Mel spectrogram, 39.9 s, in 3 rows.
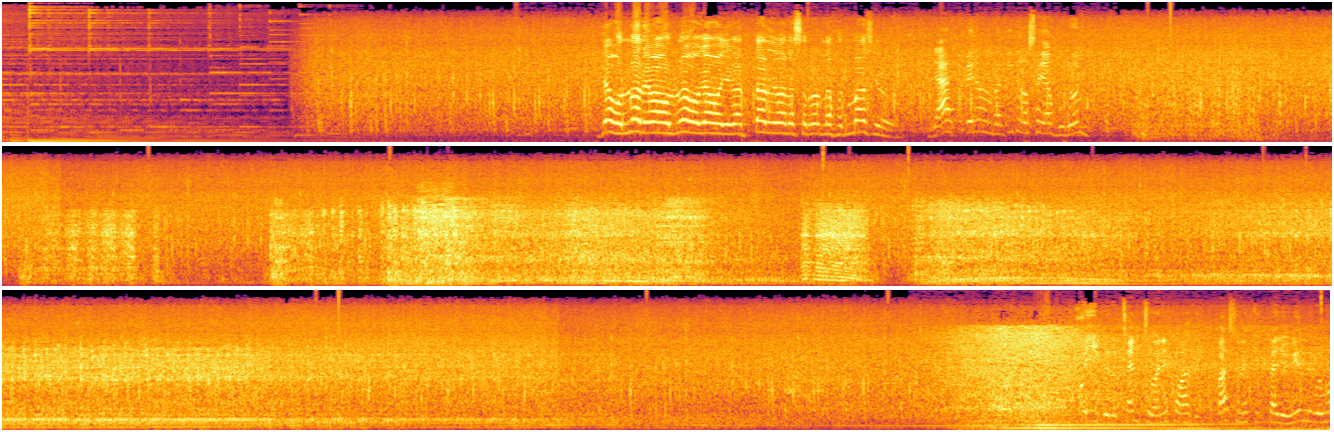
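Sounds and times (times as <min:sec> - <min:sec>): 
heavy rain: 0:02.9 - 0:39.8
low thunder rumbles: 0:03.0 - 0:39.8
speech: 0:06.0 - 0:11.2, 0:39.3 - 0:39.8.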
